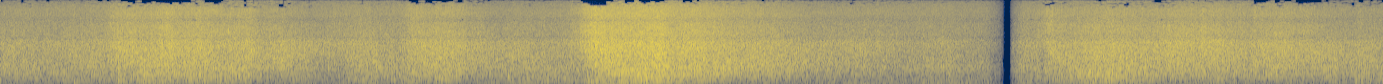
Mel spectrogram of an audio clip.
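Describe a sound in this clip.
Ocean waves break and wash onto a beach in surging rushes.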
